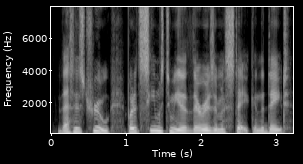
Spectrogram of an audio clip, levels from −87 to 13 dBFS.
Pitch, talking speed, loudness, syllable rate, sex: 180 Hz, 295 wpm, -16 LUFS, 6.7 syllables/s, male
